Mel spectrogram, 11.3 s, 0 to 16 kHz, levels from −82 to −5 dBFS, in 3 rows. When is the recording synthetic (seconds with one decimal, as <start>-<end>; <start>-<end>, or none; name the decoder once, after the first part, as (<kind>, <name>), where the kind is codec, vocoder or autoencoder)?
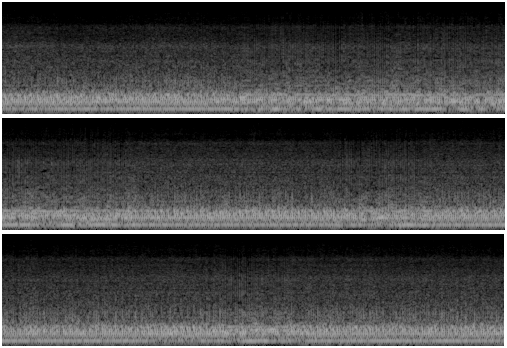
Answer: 1.8-4.7 (vocoder, BigVGAN v2); 6.3-7.0; 9.2-9.7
